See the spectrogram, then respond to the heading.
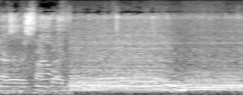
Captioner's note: engine revving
